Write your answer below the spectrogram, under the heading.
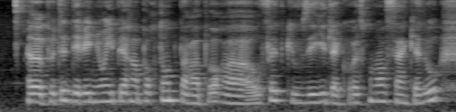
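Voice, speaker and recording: A woman speaks with a dark, mellow tone. Audible room echo surrounds her voice. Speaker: tarot card reader. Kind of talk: weekly energy reading. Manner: fast; hesitant, many fillers.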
